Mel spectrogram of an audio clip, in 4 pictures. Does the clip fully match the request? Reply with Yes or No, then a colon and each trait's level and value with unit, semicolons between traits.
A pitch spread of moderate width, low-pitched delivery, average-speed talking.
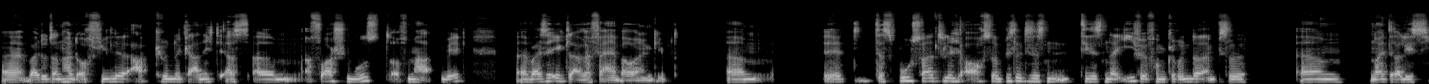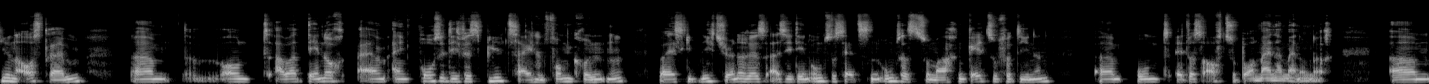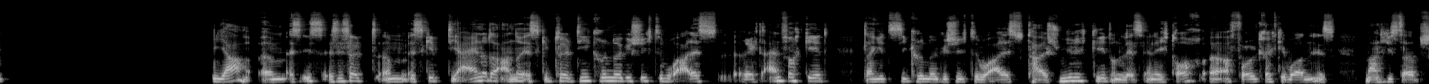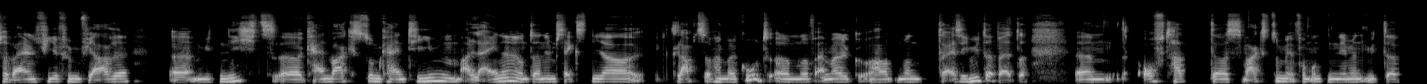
Yes: average, 3.9 semitones; low, 130 Hz; average, 170 wpm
